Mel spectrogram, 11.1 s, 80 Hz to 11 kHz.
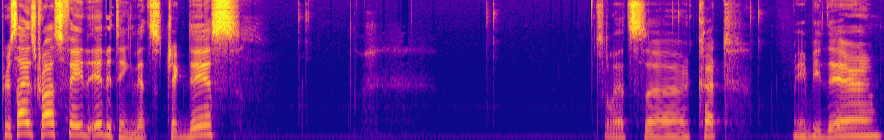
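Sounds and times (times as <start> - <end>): low steady hum: 0.0 - 11.0
computer mouse clicks: 3.7 - 4.5, 6.0 - 6.3, 9.3 - 9.8.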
